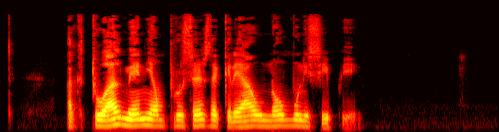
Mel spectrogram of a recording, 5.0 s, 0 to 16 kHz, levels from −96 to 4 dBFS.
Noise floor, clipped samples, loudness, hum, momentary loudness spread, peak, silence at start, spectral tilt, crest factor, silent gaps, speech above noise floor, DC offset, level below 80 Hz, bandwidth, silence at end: -83 dBFS; under 0.1%; -24 LUFS; none; 19 LU; -4 dBFS; 0.65 s; -6 dB/octave; 22 dB; none; 59 dB; under 0.1%; -70 dBFS; 11.5 kHz; 1.45 s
